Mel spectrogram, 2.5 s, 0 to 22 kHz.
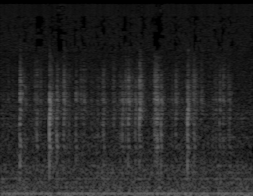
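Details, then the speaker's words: Canadian Westinghouse 981X shortwave radio on a dim-bulb tester at low voltage, while turning the tuning capacitor: irregular sharp crackles and pops over a quiet hum, dim bulbs jumping with it; intermittent crackling, likely an internal short, not located. "you see they're jumping with that sound even this light is jumping with that crackling sound that's a very bad sign something uh something that draws power is uh shorting out a little bit inside the radio"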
